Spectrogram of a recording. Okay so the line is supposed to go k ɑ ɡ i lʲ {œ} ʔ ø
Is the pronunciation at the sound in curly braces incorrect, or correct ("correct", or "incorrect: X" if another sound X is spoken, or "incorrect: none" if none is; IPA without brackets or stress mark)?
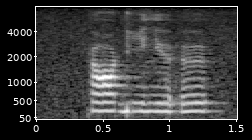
incorrect: ø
